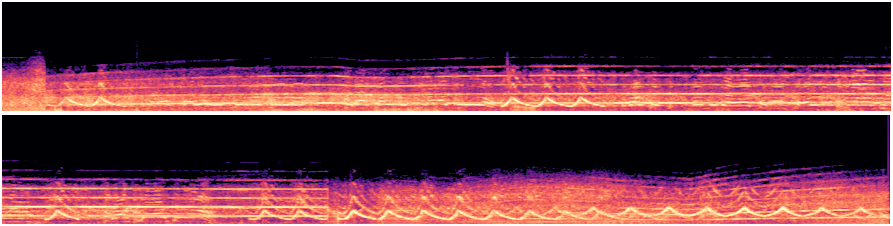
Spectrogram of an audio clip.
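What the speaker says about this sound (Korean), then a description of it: "뒤에 소방차 온다." A loud fire truck siren wails and yelps continuously over road noise, shifting between sweeping and rapid warbling patterns as it passes close by, heard from an electric motorcycle.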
